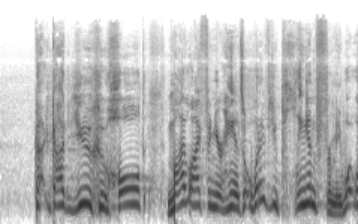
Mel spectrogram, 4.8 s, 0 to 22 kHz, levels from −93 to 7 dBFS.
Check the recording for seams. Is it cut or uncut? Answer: uncut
